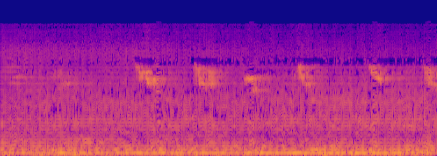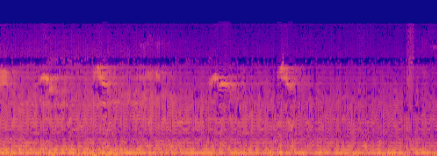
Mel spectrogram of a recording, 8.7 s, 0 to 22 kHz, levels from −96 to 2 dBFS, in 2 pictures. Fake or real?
fake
